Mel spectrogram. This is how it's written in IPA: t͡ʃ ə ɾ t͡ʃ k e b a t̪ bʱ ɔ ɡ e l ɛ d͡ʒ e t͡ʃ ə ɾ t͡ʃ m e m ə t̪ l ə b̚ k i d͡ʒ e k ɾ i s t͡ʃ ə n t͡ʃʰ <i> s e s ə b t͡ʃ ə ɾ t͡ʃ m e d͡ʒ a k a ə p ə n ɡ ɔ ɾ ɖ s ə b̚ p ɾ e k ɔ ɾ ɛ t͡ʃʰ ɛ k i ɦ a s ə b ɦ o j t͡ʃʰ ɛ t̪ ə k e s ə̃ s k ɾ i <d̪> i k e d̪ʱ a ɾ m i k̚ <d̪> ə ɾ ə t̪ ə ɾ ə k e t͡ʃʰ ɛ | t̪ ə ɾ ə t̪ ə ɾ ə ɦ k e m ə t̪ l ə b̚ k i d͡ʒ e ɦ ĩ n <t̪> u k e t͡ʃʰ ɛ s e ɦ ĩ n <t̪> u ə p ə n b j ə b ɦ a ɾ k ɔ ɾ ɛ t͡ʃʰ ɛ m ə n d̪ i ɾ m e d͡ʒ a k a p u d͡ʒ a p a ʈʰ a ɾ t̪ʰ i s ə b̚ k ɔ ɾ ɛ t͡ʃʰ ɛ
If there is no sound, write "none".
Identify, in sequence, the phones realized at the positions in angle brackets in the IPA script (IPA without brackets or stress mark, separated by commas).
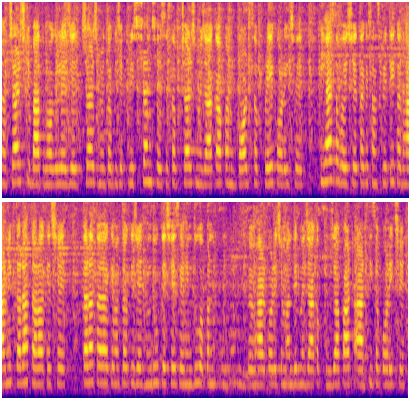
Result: ɛ, t̪, t̪, d̪, d̪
